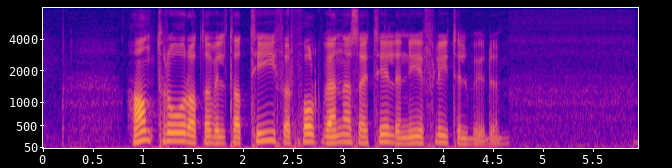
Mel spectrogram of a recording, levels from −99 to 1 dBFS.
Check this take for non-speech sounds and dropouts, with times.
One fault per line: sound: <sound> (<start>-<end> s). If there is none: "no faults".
no faults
